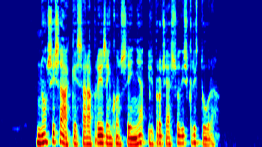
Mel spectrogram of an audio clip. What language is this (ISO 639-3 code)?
ita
